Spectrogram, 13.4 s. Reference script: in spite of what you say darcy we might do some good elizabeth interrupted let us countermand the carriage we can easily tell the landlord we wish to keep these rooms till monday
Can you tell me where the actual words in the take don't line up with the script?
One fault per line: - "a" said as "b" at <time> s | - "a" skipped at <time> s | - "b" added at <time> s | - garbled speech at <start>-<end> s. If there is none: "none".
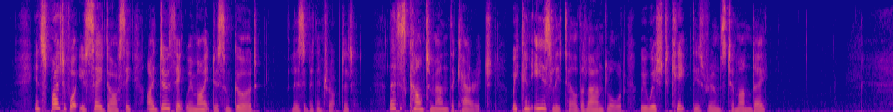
- "i do think" added at 2.2 s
